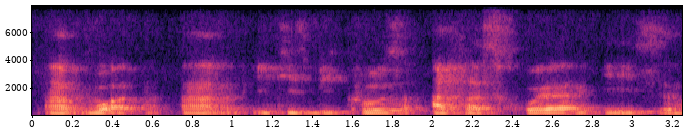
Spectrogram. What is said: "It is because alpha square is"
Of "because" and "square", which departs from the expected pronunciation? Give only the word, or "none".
none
